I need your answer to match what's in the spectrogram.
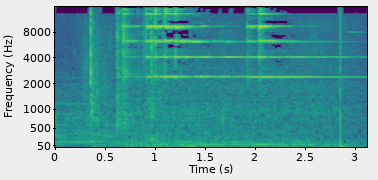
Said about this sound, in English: I hear the bells over the door jingle again as she leaves.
